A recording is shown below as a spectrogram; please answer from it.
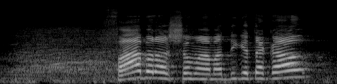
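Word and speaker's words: فاء: হবেন এরপরের হরফটা দেখো ফা বলো ফা ফা ফা ফা ফা বলার সময় আমার দিকে তাকাও ফা বলার সময় শুদ্ধ উচ্চারণ হলো উপরের দাঁত নিচের ঠোঁটের সাথে লাগাতে হবে উপরের দুইটা দাঁত কোথায়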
